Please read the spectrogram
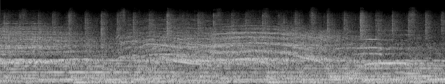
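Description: Accompaniment music for a synchronised swimming solo routine: sustained chords under a high melody line that swells and bends up and down in pitch through the middle, the beat dropping away for a moment.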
